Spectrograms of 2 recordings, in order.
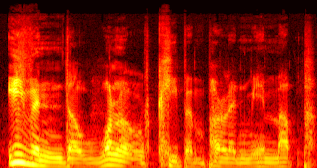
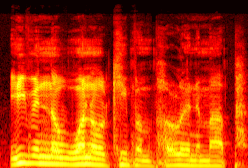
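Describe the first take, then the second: First: It is spoken in a gruff old sea captain accent. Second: It is spoken with a drifting, partly Australian accent. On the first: The speaker calls it right. "back to sea captain" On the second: The speaker calls it wrong. "I'm switching between like Australian and and sea captain"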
